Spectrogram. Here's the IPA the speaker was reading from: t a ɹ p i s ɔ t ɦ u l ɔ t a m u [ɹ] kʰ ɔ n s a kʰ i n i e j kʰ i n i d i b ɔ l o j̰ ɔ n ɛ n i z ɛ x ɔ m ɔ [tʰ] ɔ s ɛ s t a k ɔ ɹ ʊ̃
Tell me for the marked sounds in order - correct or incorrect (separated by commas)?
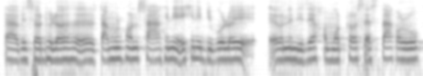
incorrect, correct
